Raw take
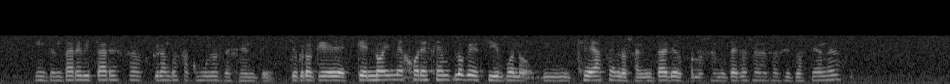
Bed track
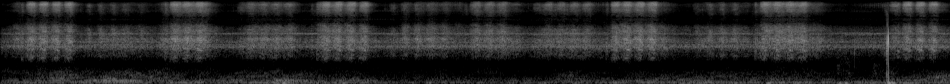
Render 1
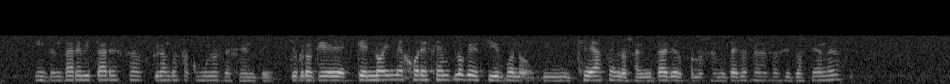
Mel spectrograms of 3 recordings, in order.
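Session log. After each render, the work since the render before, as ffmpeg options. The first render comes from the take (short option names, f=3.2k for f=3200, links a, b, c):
-af "bandreject=f=60:t=h:w=4,bandreject=f=120:t=h:w=4,bandreject=f=180:t=h:w=4,bandreject=f=240:t=h:w=4,bandreject=f=300:t=h:w=4"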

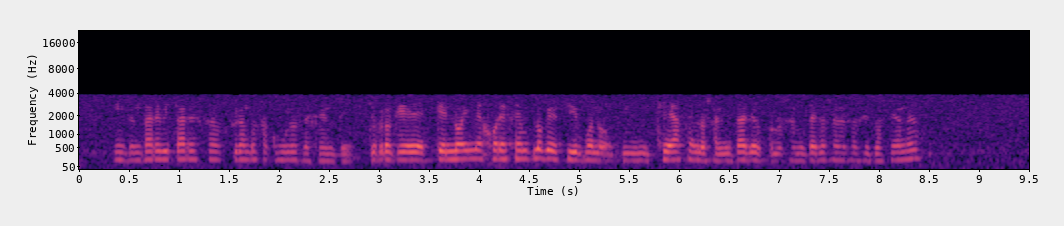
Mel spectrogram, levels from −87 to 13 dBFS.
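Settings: -af "afftdn=nr=6:nf=-49"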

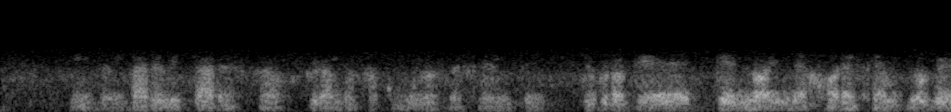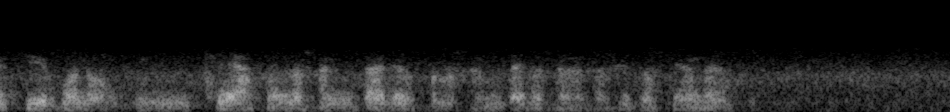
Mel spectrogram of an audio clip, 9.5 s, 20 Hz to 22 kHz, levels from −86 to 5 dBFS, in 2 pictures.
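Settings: -af "lowpass=f=1.3k:t=q:w=3.1,afftfilt=real='hypot(re,im)*cos(2*PI*random(0))':imag='hypot(re,im)*sin(2*PI*random(1))':win_size=512:overlap=0.75"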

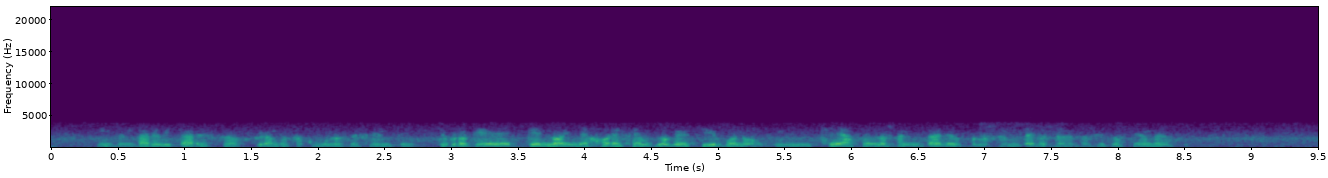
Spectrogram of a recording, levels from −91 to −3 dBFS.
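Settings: -filter_complex "[0:a]asettb=1/sr,asplit=3[a][b][c];[a]atrim=end=6.964[d];[b]atrim=start=6.96:end=7.6,asetpts=PTS-STARTPTS,afade=t=in:d=0.004:c=qsin,afade=t=out:st=0.636:d=0.004:c=qsin,highshelf=f=2.9k:g=9.5[e];[c]atrim=start=7.596[f];[d][e]acrossfade=d=0.004:c1=hsin:c2=qsin[g];[g][f]acrossfade=d=0.004:c1=qsin:c2=hsin"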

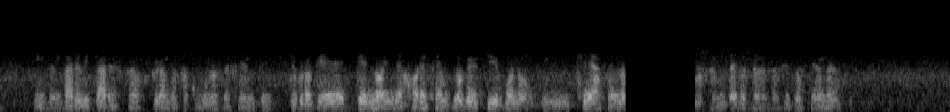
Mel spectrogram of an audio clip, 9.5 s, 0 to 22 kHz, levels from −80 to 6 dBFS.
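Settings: -filter_complex "[0:a]asettb=1/sr,asplit=3[a][b][c];[a]atrim=end=2.964[d];[b]atrim=start=2.96:end=4.57,asetpts=PTS-STARTPTS,afade=t=in:d=0.004:c=qsin,afade=t=out:st=1.606:d=0.004:c=qsin,highshelf=f=2.9k:g=-7.5[e];[c]atrim=start=4.566[f];[d][e]acrossfade=d=0.004:c1=hsin:c2=qsin[g];[g][f]acrossfade=d=0.004:c1=qsin:c2=hsin,asplit=3[h][i][j];[h]atrim=end=6.26,asetpts=PTS-STARTPTS,afade=t=out:st=6.256:d=0.004:c=hsin[k];[i]atrim=start=6.26:end=6.96,asetpts=PTS-STARTPTS,volume=0[l];[j]atrim=start=6.96,asetpts=PTS-STARTPTS,afade=t=in:d=0.004:c=hsin[m];[k][l][m]concat=n=3:v=0:a=1"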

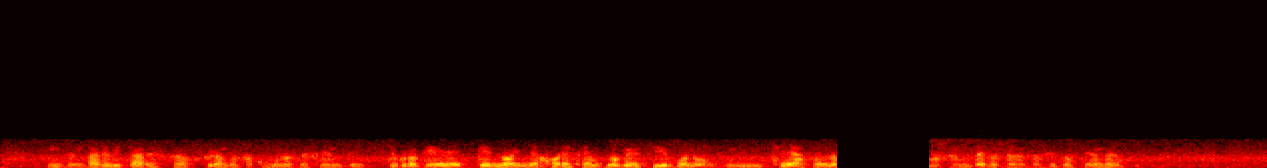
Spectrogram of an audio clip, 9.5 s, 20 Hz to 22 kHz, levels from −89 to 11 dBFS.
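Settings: -af "volume=4.5dB"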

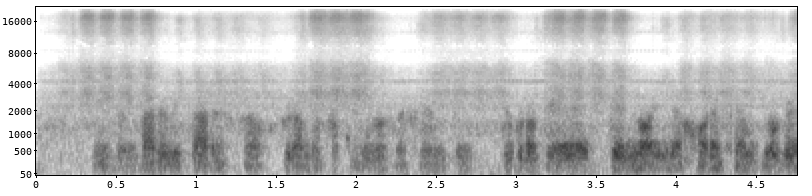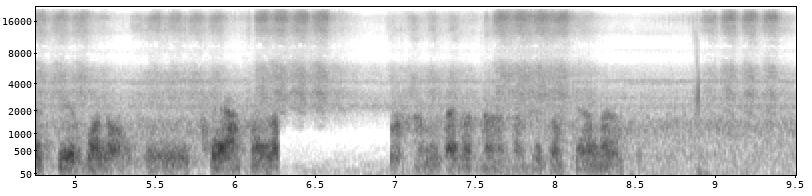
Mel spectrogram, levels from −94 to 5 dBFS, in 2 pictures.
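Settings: -filter_complex "[1:a]volume=-16.5dB[a];[0:a][a]amix=inputs=2:normalize=0"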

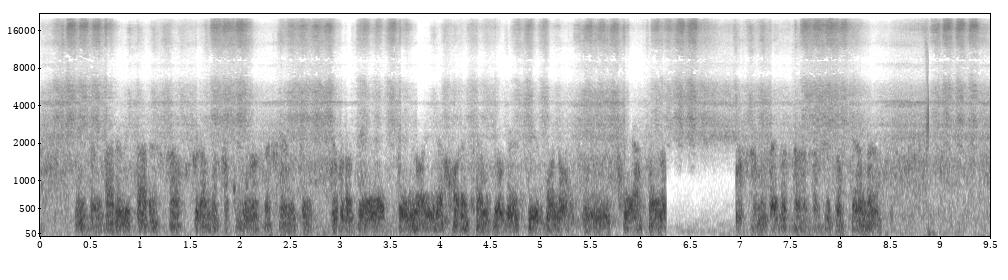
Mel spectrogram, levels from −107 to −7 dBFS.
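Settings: -filter_complex "[0:a]acrossover=split=490[a][b];[b]acompressor=threshold=-46dB:ratio=3[c];[a][c]amix=inputs=2:normalize=0,alimiter=level_in=2dB:limit=-24dB:level=0:latency=1:release=97,volume=-2dB"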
